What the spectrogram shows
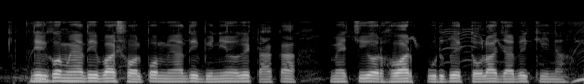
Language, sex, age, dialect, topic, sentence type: Bengali, male, 18-24, Western, banking, question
